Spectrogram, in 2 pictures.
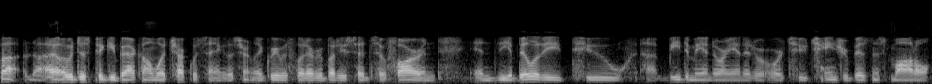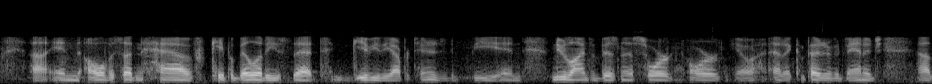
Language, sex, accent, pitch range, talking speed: English, male, American, 95-105 Hz, 210 wpm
